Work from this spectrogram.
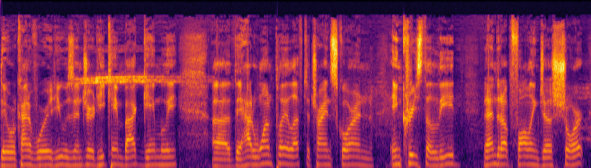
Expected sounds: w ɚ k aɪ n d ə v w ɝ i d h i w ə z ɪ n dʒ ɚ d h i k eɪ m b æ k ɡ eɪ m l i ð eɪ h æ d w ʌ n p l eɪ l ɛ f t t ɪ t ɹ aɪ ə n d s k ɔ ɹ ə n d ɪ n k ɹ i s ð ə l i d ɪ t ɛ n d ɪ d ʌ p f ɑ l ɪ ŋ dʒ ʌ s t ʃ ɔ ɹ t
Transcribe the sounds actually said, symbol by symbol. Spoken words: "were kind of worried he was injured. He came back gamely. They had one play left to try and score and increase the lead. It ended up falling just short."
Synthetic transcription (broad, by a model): w ɚ k aɪ n d ə v w ɝ i d h i w ə z ɪ n dʒ ɚ d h i k eɪ m b æ k ɡ eɪ m l i ð eɪ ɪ d w ʌ n p l eɪ l ɛ f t t ɪ t ɹ aɪ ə n s k ɔ ɹ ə n ɪ n k ɹ i s ð ə l i d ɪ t ɛ n d ɪ d ʌ p f ɑ l ɪ ŋ dʒ ʌ s t ʃ ɔ ɹ t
